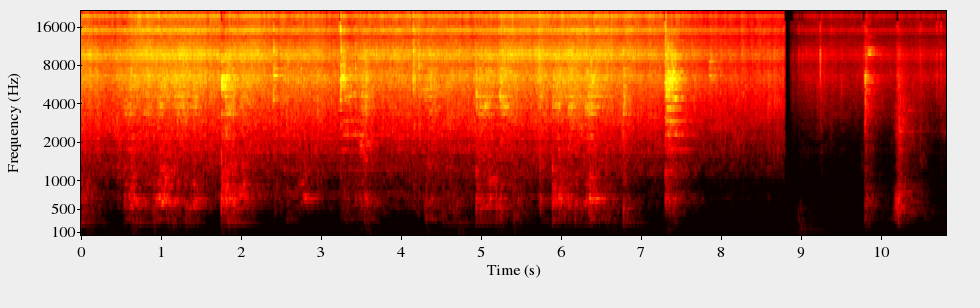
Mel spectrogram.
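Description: Maggi noodle mixture frying and being stirred in a pan: a loud, steady sizzle with scraping strokes for about eight seconds, then a sudden drop to quieter crackling and a few clinks of the utensil.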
